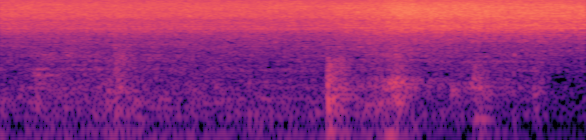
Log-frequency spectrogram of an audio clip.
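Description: Rattlesnake rattling: a steady high buzz that grows louder about three seconds in, with a couple of soft knocks.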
